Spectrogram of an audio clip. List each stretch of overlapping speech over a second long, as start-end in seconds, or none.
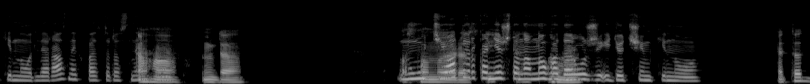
4.0-5.8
